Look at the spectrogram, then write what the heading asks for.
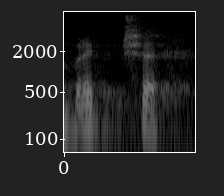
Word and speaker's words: वृक्ष: Vriksha, that ksha should come first properly.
